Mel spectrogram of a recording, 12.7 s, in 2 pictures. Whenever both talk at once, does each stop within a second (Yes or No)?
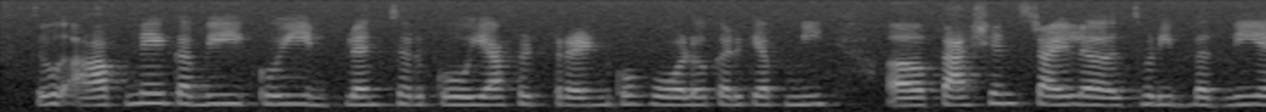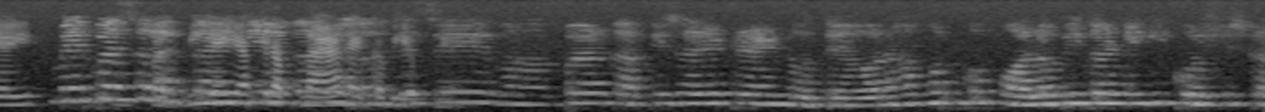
No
